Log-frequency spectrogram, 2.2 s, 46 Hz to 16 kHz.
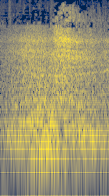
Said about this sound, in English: That clip from the Goodwood Festival of Speed's YouTube channel is the sound of the McMurty Spearling car whizzing around the course, beating the record set in 1999.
